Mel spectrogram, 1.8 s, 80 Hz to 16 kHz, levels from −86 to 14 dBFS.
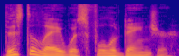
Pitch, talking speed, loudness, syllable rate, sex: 110 Hz, 200 wpm, -16 LUFS, 4.6 syllables/s, male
